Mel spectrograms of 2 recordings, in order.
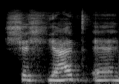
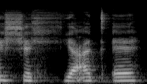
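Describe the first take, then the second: First: Shihyat e repeated a bit quicker, falling at the end; Navajo pronunciation. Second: Shihyat e said slowly, each syllable clear; Navajo pronunciation. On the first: Teacher repeating the Navajo phrase for students. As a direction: repeat shihyat e once more, clear and falling. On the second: Teacher modelling the Navajo phrase for the class. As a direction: draw out Shihyat e slowly for learners. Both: Shown as a demonstration. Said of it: "when you say".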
